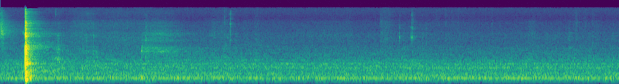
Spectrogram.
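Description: A metal spoon clinks once, sharply, against a ceramic soup bowl, followed by quiet room tone with a few faint small ticks of utensils.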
